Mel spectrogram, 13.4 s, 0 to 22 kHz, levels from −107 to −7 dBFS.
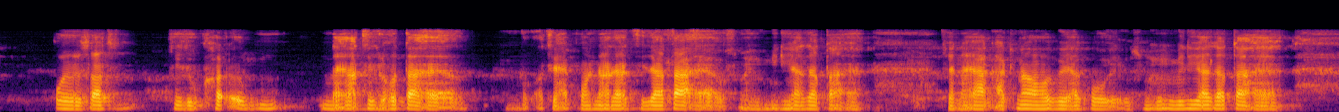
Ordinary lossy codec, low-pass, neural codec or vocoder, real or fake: none; 7.2 kHz; vocoder, 22.05 kHz, 80 mel bands, HiFi-GAN; fake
